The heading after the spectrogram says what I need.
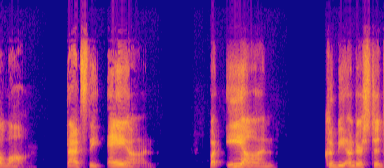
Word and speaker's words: Aeon: so accessible is the aeon it's spelt o n but it's the same as the word eon e o n and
